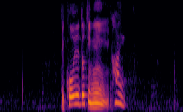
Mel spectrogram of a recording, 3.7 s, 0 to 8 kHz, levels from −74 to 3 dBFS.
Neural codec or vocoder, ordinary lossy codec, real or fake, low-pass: codec, 16 kHz, 2 kbps, X-Codec, HuBERT features, trained on general audio; none; fake; none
